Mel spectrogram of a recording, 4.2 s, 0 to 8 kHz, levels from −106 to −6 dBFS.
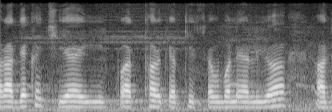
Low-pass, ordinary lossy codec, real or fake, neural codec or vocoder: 7.2 kHz; none; real; none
